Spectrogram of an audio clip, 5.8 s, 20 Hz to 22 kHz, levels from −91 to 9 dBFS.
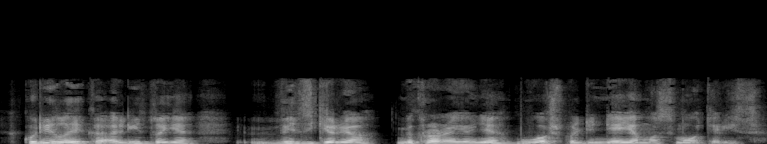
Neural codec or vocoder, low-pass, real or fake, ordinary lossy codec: none; 9.9 kHz; real; AAC, 32 kbps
